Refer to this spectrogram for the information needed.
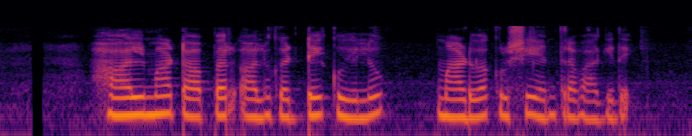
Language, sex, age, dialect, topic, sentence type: Kannada, female, 18-24, Mysore Kannada, agriculture, statement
